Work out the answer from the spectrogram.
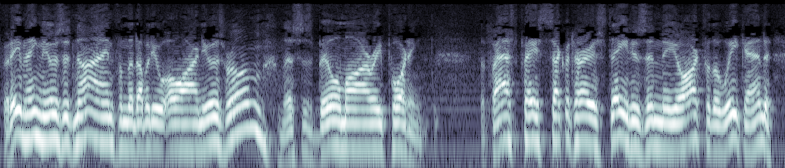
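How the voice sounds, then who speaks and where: A man's voice: mid-range voice, brisk, a little hiss or hum. Formal male newsreader on muffled old radio. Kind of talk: scripted 1970s radio news reading. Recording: dull vintage radio broadcast.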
